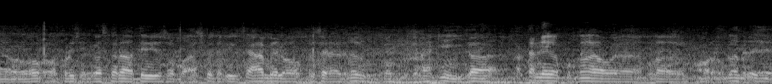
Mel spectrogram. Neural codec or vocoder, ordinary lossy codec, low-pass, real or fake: codec, 16 kHz, 4 kbps, FreqCodec, larger model; none; none; fake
